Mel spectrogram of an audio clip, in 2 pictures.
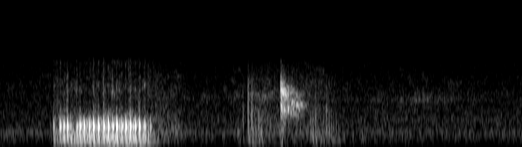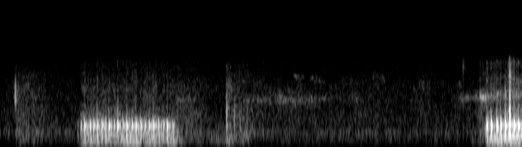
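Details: Young male American Bulldog puppy asleep and snoring very loudly. Deep, rasping snores of under a second arrive roughly every three seconds, with short snorts and soft wheezy breaths between them.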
